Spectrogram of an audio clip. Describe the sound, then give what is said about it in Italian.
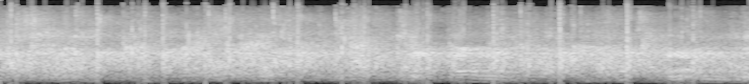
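Steady applause from an audience after a talk on the common good and faith, many hands clapping loudly at a constant level from start to end. “facciamo un applauso”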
